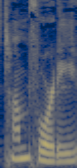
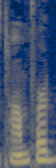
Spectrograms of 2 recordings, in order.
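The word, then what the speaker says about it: Tomforde: a couple as well first there's from Liz Tom fory which that is how you say her name I always thought it was tomford but when I saw her in Chicago it's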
